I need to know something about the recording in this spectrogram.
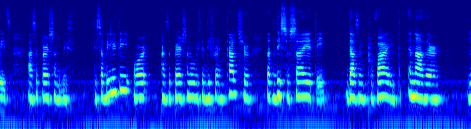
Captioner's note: english-speaking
